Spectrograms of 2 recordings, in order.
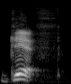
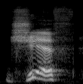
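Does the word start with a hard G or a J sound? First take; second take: hard G; J sound. First: The word begins with a hard G sound. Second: The word begins with a soft J sound. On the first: "GIF because of graphics in the G. G graphic" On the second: "Jif is the peanut butter"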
